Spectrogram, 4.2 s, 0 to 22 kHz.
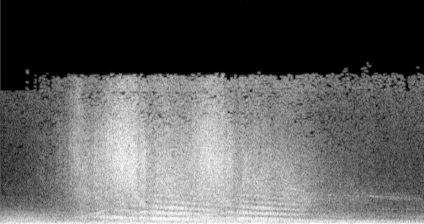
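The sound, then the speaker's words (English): A loud, dense roar of spaceships passing close overhead during a space battle, a continuous rumbling wash with a swelling sweep through the middle of the pass and no voices. “They just flew right over us, sir. That pass was less than 5 kilometers distance.”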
